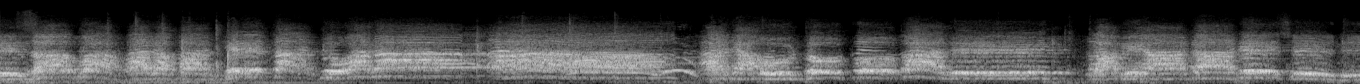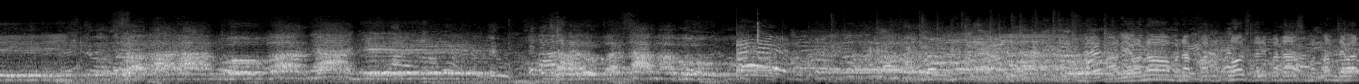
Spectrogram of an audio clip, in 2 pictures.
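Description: A large crowd of football supporters chanting and singing together, loud throughout, with long held notes.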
